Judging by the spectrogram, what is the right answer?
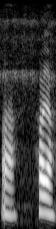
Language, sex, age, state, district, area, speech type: Assamese, female, 45-60, Assam, Jorhat, urban, spontaneous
